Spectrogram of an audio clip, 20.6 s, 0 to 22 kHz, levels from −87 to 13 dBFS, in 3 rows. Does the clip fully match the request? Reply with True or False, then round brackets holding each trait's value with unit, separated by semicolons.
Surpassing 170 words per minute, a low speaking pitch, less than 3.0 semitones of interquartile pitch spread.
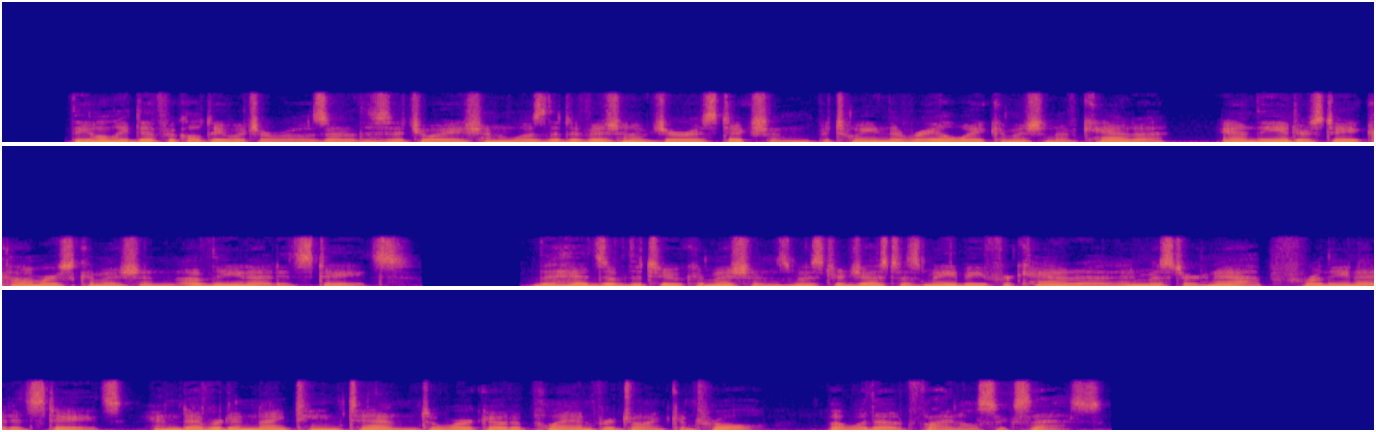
True (180 wpm; 95 Hz; 2.6 semitones)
